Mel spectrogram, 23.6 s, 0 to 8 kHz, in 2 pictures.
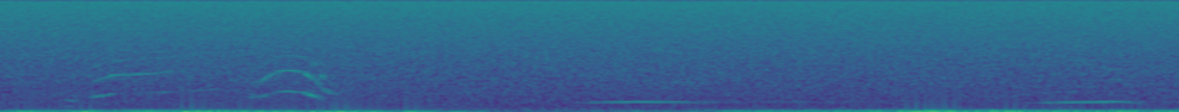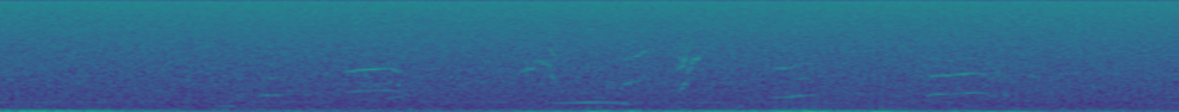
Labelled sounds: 1.0	1.6	humpback whale, 0.83 to 1.1 kHz
2.6	3.3	humpback whale, 0.80 to 1.2 kHz
15.3	15.7	humpback whale, 1.1 to 1.2 kHz
21.1	21.7	humpback whale, 0.93 to 1.2 kHz

